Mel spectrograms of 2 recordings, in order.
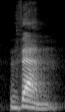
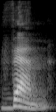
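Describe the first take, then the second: First: It has a th and a full e vowel. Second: It has a th and a full e vowel.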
